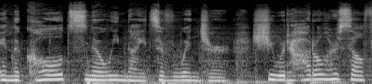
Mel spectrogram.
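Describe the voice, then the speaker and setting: A woman at a medium pitch and a fairly slow pace, with fairly even intonation and music in the background. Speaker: narrator. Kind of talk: fairy-tale lore narration.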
